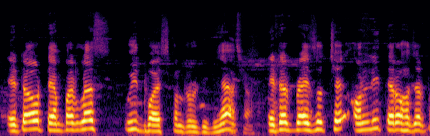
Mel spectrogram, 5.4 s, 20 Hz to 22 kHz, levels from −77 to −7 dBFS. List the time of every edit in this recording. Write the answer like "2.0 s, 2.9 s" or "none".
none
